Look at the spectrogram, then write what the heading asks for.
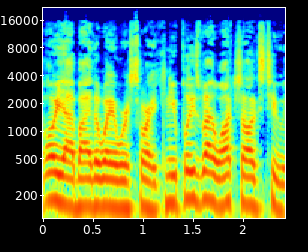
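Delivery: normal talking voice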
